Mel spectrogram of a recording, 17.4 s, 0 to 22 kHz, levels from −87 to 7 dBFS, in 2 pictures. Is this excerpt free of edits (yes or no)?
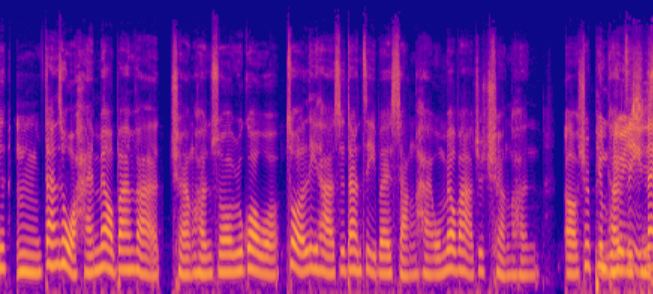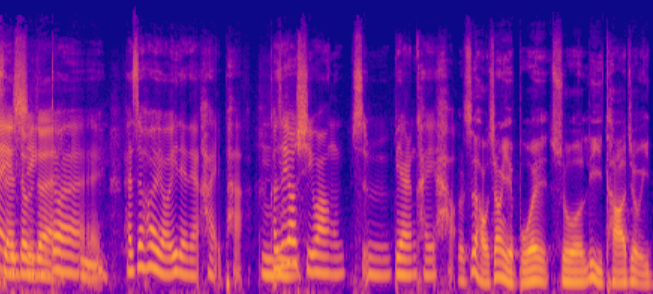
yes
